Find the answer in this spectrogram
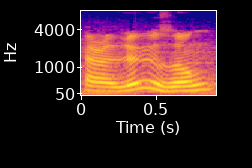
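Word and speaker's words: Erlösung: Yes, it's pronounced Erlosung and is actually written like this and means salvation in German.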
